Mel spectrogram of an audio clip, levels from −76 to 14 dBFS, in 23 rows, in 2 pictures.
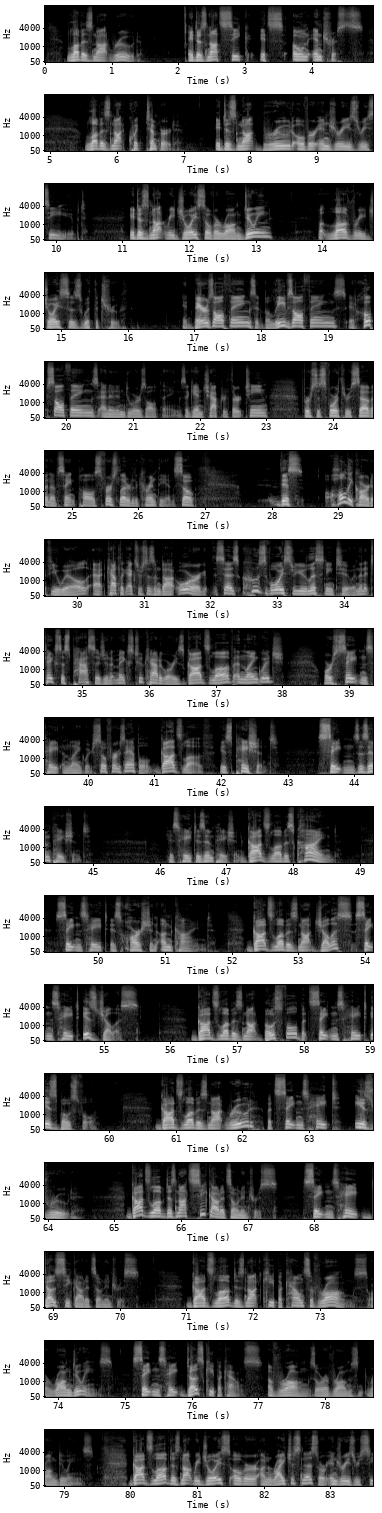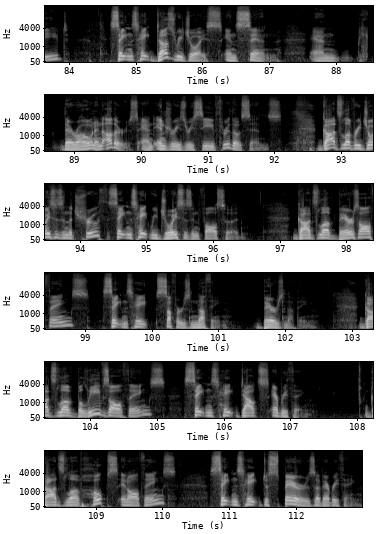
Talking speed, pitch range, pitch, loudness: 140 wpm, 115-150 Hz, 135 Hz, -20 LUFS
